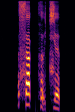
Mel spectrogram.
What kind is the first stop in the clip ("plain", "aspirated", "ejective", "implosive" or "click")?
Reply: plain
